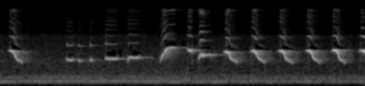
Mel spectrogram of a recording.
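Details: Pet cockatiel whistling indoors: a few level whistles, then a run of about a dozen quick downslurred whistles repeated roughly three per second, over a faint steady low hum.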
